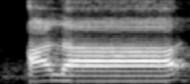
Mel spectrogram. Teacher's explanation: مد منفصل کی تعریف ہے، حرف مد کے بعد حمزہ دوسرے کلمہ میں ہو تو مد منفصل ہوتی ہے، اور یہاں پہ 2.5 الف کے برابر اس کو لمبا کر کے پڑھا جائے گا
